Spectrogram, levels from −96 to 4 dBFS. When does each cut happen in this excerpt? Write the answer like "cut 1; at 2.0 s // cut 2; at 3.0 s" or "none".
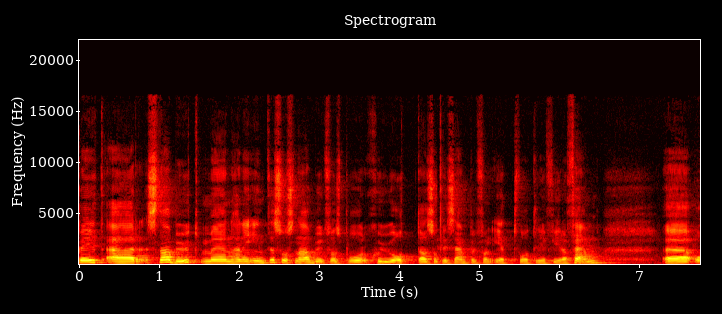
cut 1; at 4.5 s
